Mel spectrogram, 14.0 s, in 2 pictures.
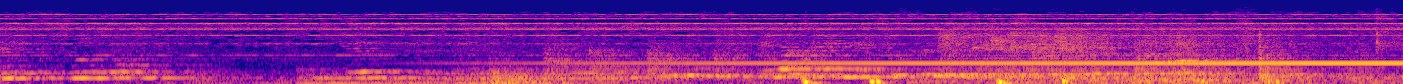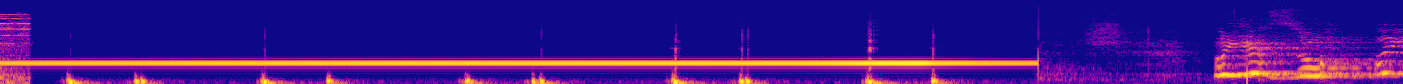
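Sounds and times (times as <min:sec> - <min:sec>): heartbeat thumping: 0:01.9 - 0:11.9
high sine-wave beep: 0:03.8 - 0:12.2.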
